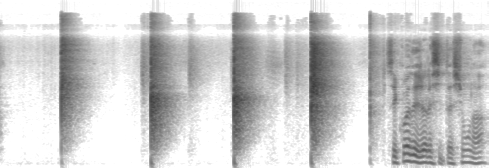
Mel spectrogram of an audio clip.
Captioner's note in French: applaudissement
